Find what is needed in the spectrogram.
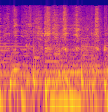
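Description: A wire whisk stirring a butter-and-flour roux in an enamelled pot, making faint, irregular scraping and ticking against the pot as the roux is worked smooth and free of lumps.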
